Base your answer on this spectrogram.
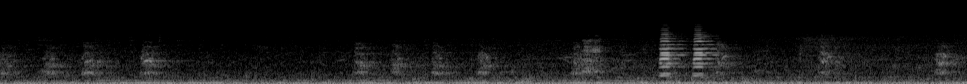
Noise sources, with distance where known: car horn, near
dog barking or whining, far

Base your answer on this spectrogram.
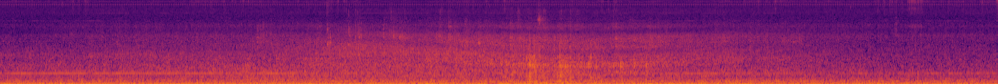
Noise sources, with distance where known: engine of unclear size, far

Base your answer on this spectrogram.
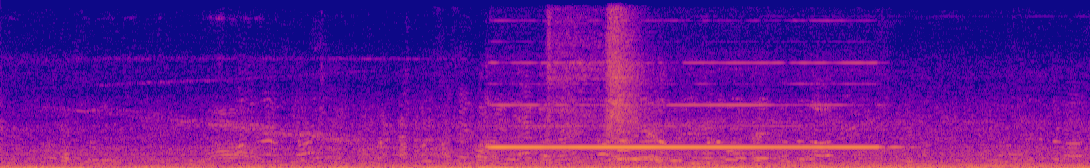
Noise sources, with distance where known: unidentified alert signal, near
person or small group talking, near

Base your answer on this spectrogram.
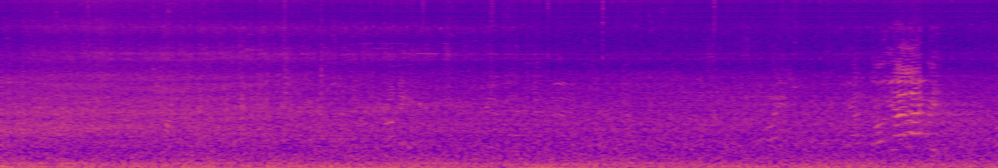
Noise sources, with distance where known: person or small group shouting, far

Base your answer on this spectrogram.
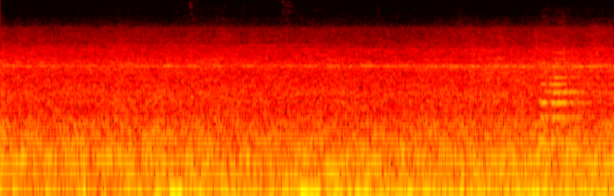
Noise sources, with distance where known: car horn, far

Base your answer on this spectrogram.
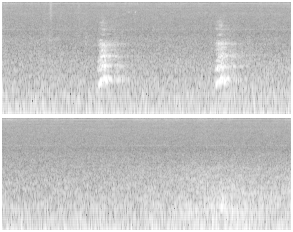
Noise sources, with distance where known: dog barking or whining, near

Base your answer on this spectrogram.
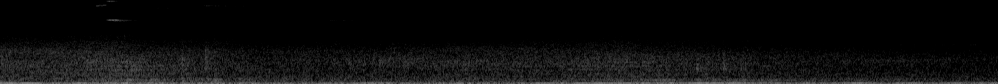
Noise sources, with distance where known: background noise

